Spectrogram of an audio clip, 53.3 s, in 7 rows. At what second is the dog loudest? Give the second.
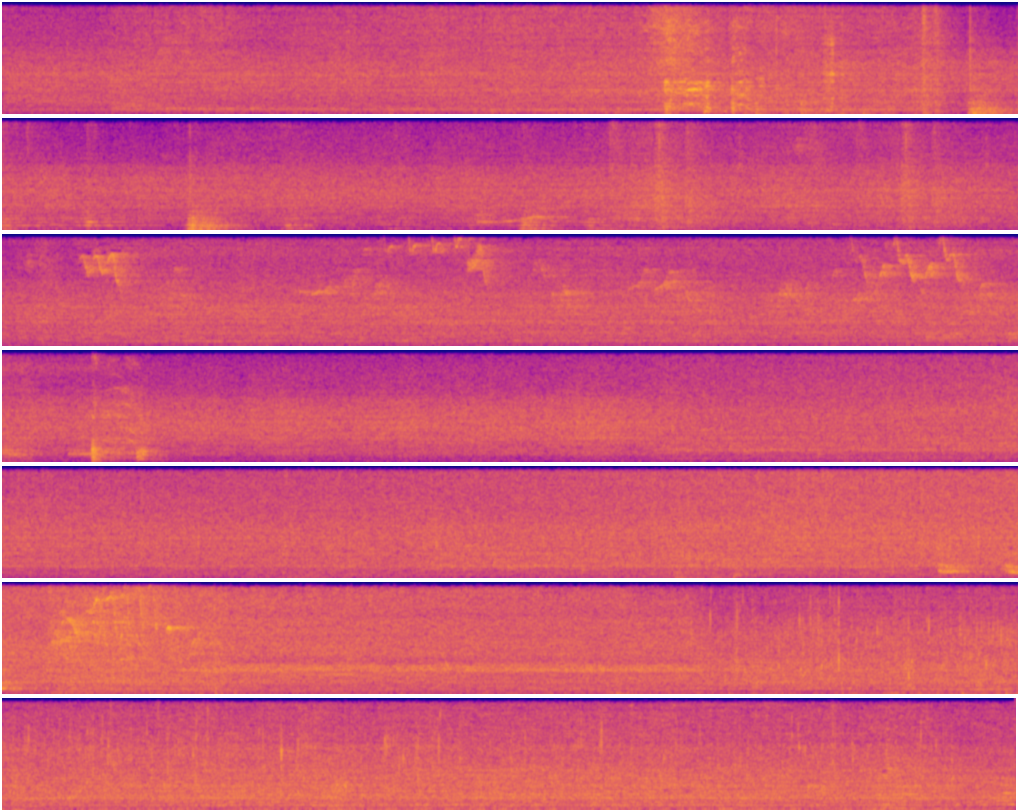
38 s.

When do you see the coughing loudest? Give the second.
5 s.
